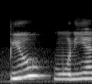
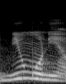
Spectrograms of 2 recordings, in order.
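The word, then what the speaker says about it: pneumonia: प्यूमोनिया नहीं बोलते, न्यूमोनिया बोलते हैं, न्यूमोनिया। सो निमोनिया बोलते हैं, न से शुरू करते हैं, तो यहाँ पी साइलेंट है।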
